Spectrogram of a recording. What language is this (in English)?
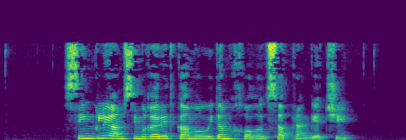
Georgian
